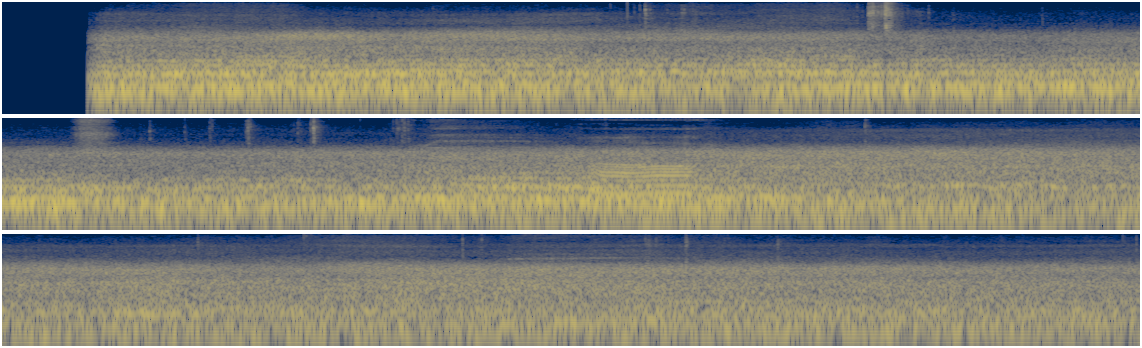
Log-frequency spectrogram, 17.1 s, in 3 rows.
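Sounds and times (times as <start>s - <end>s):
car engine idling: 12.2s - 17.0s.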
